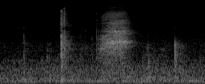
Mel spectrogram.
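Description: A caique parrot handling a yellow puzzle piece on a shape-sorting board: a light click, then a short hissing scrape about a second in, and another faint click near the end.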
